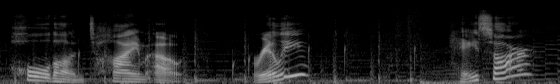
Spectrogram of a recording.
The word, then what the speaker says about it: Caesar: fallout new vegas and they pronounce caesar like caser and oh kaiser it's not kaiser it's not it's like very deliberately not kaiser but it's because that's a different word but it's not caesar either yeah gold the diamonds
